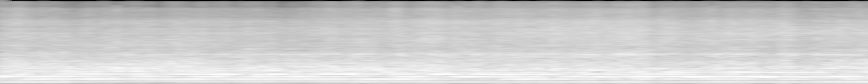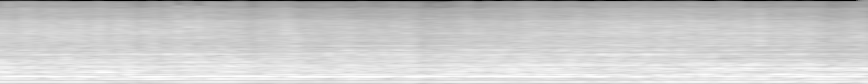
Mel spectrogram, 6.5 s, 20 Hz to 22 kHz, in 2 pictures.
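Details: Husqvarna push mower that sat over 4 years, after a clean carb and correct oil level (Rotella T6): steady high-pitched buzz, no surging or misses; runs much better, a loose blade suspected rattling underneath.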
